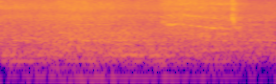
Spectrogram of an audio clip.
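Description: A bus rumbles past close by.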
